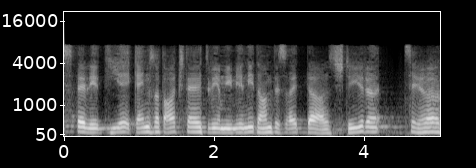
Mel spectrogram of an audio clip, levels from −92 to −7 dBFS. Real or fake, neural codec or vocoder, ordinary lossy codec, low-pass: fake; codec, 16 kHz, 0.5 kbps, X-Codec, HuBERT features, trained on general audio; AAC, 48 kbps; 7.2 kHz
